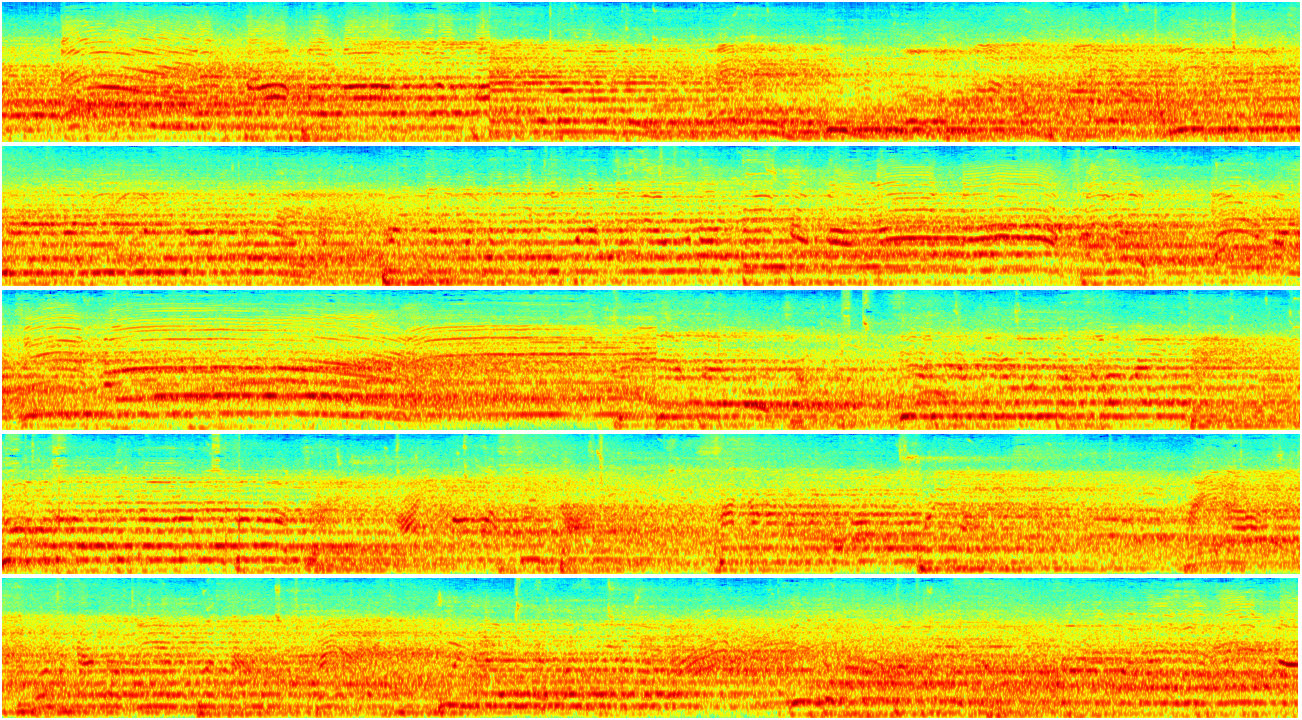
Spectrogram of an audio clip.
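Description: Basketball dribbled on a hardwood gym floor under loud, continuous voices that fill the hall, with a few sharp clicks in the second half.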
